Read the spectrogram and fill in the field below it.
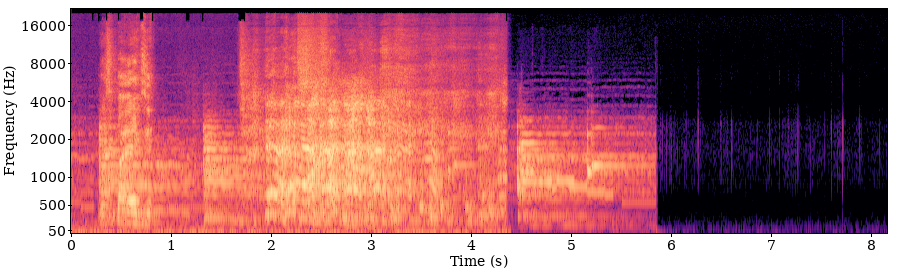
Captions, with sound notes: This is my exit. (laughing)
